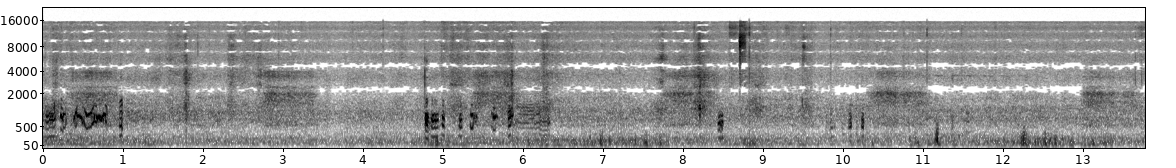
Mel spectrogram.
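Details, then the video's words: Free-ranging domestic hen complaining, with short bursts of clucking and a drawn-out complaining note, separated by quiet stretches over low background rumble. "My Hen is Complaining"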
